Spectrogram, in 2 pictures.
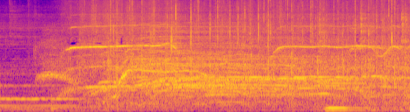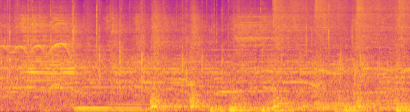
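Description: A held choral chord ends and the audience cheers and whoops. Low notes come in about four seconds in, and about seven seconds in the performers start a new song with a steady strummed rhythm.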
